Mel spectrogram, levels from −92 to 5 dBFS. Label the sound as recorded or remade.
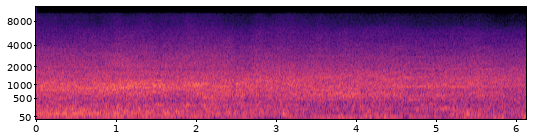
remade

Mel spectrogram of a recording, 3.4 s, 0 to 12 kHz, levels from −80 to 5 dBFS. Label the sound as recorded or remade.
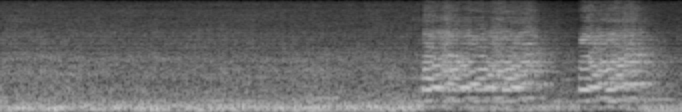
remade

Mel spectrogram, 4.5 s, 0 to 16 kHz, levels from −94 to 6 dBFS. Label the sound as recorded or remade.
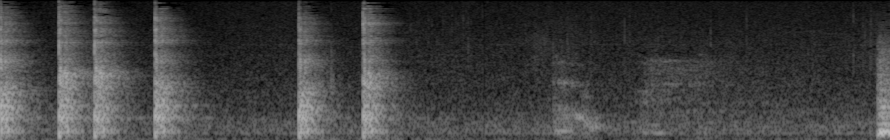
recorded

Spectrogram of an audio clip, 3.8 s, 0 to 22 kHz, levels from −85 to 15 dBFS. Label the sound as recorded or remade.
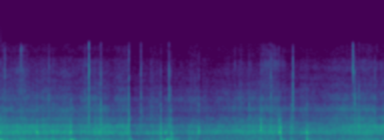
recorded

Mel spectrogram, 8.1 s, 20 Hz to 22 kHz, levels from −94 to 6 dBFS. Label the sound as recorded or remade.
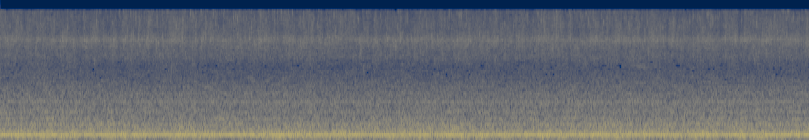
recorded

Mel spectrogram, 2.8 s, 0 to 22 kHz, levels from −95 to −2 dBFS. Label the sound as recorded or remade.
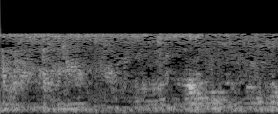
recorded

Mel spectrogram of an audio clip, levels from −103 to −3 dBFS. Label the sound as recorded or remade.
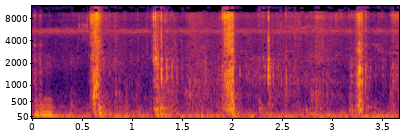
recorded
